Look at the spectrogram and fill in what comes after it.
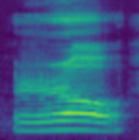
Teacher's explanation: কম্পন সৃষ্টি হচ্ছে মানে কাপছে। তাহলে এটা কি? কম্পিত ব্যঞ্জন ধ্বনি। যে ধ্বনি উচ্চারণের সময় জীব একাধিকবার অতি দ্রুত দন্তমূলকে আঘাত করে বায়ুপথে বাধার সৃষ্টি করে তাকে হচ্ছে কম্পিত ব্যঞ্জন বলে।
